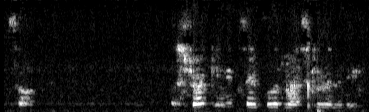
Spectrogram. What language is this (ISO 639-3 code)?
zho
